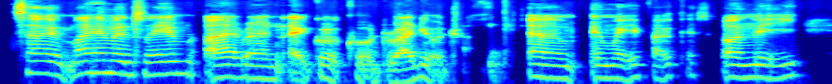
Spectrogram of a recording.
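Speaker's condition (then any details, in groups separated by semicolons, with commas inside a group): Cerebral palsy; walks, no wheelchair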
